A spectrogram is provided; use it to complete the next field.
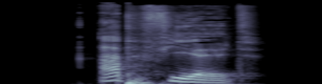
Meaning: second-person plural dependent preterite of abfallen
- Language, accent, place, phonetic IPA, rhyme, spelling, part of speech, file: German, Germany, Berlin, [ˈapˌfiːlt], -apfiːlt, abfielt, verb, De-abfielt.ogg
